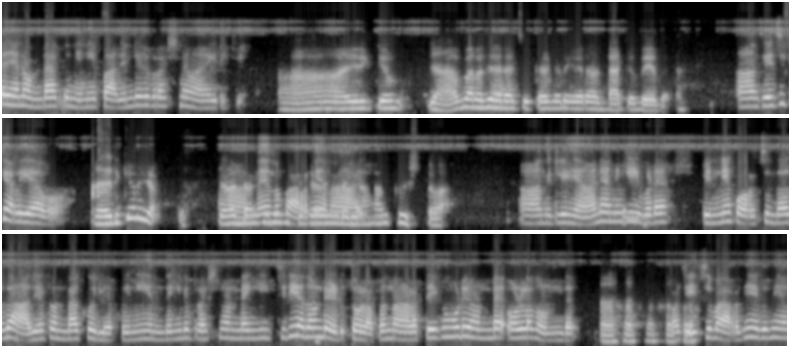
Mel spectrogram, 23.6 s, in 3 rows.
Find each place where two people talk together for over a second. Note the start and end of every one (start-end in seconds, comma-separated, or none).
10.1-11.5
